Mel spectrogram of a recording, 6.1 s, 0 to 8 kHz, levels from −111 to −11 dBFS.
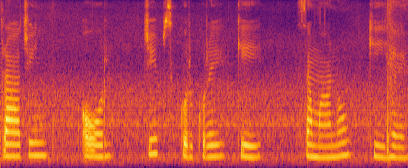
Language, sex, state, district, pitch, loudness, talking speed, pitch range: Hindi, female, Haryana, Rohtak, 210 Hz, -23 LUFS, 80 wpm, 200-225 Hz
